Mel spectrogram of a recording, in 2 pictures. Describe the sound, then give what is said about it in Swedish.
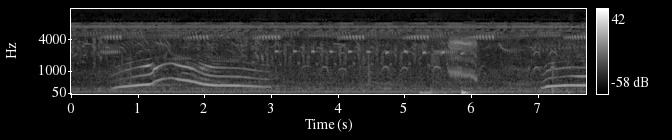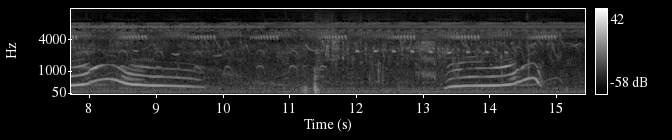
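Hyenas howling in South Africa: three long whooping calls, evenly spaced, each rising and then falling in pitch. They sit over a constant high, insect-like hiss. “det här är en inspelning från Sydafrika och det är hyena som ylar”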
